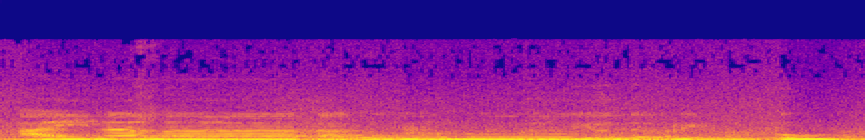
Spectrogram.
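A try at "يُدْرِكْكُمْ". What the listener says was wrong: Ya, yudrikum. Kum. Ya, hamas ya Pak. Kum sifatnya, bukan jahar.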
